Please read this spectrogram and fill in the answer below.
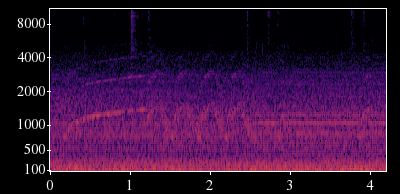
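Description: Faint emergency-vehicle siren over a low, steady city traffic rumble: a rising wail, then a few quick up-and-down warbles, then a steady held tone.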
